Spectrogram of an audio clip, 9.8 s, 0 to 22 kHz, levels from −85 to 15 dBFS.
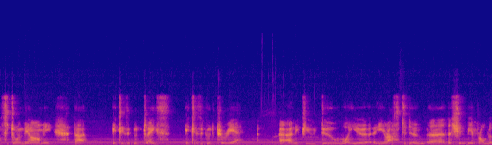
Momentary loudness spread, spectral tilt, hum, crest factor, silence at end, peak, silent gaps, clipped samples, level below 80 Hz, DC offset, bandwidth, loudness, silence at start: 11 LU; -1 dB/octave; none; 24 dB; 0 s; 0 dBFS; none; under 0.1%; -60 dBFS; under 0.1%; 16 kHz; -23 LUFS; 0 s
